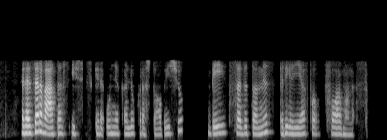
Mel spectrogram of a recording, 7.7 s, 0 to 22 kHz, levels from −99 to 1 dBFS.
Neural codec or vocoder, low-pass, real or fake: none; 3.6 kHz; real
